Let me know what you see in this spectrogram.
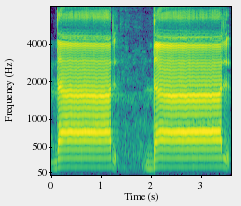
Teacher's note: زبان کی نوک ثنایا علیہ کی جڑوں سے لگے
